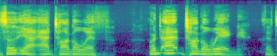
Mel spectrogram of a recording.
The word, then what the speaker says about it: Togglewhyg: How do you pronounce it? I don't know. Yeah. Togglewig.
